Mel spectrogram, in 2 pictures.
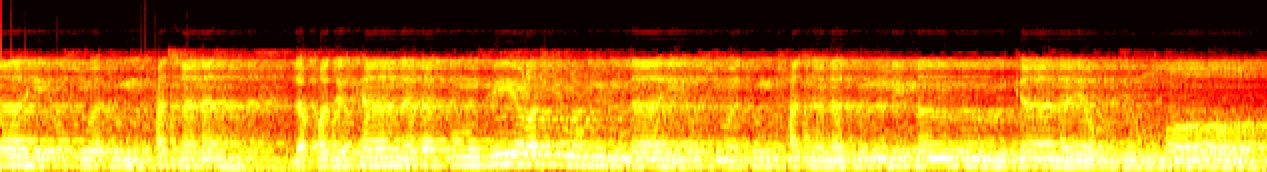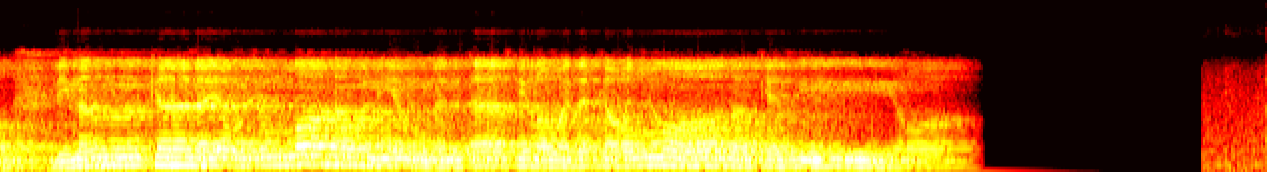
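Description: Melodic religious vocal chanting: one continuous sung line that glides up and down in pitch, fading out near the end.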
